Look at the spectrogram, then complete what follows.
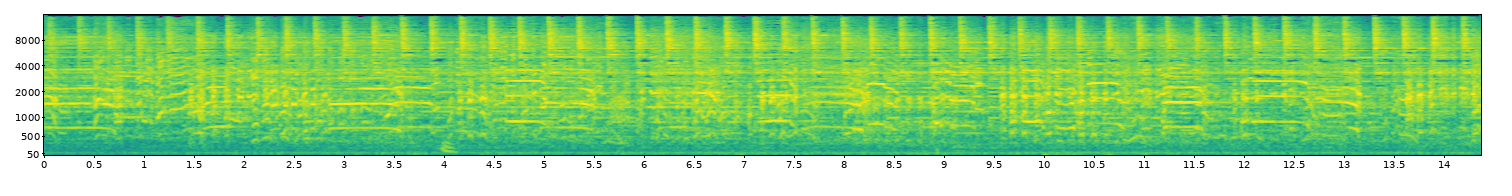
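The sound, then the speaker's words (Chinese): Performers in a folk music show imitate a hen cackling after laying an egg. Bright clucking phrases repeat over a steady rhythmic beat, with crowd noise running underneath throughout. “你听不上这鸡下蛋吗？ 闹笑话了。 咕咕哒， 咕咕哒，咕咕哒。”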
